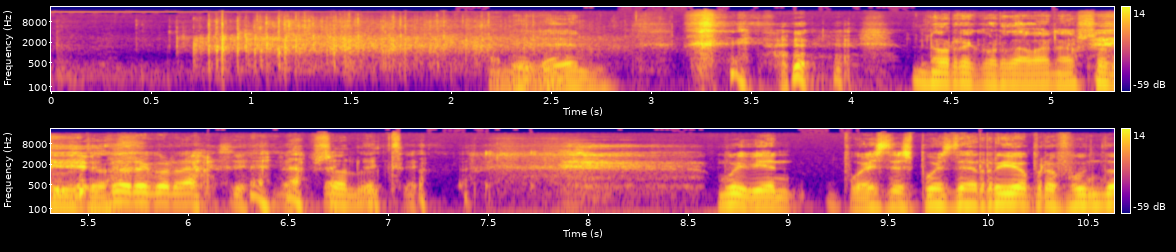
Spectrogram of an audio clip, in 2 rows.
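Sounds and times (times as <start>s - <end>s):
audience applause: 0.6s - 8.6s
laughter: 2.0s - 9.0s
speech: 2.2s - 7.7s, 8.6s - 10.6s.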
